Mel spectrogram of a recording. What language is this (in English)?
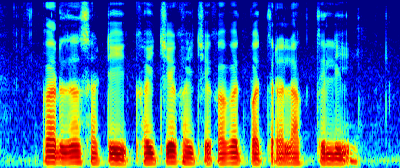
Marathi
